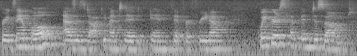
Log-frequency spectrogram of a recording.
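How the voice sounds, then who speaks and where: A woman reading a prepared talk as a panelist, earnest and deliberate, with emphatic repetition. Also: on the low side. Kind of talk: prepared speech read aloud at a panel. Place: echoey meetinghouse hall, distant mic. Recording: very echoey, distant mic, faint noise.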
